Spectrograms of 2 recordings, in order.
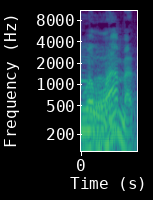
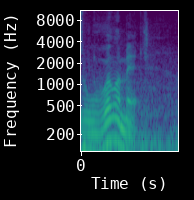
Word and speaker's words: Willamette: Willamette. I always thought that was Willamette. – Yes. – It's pronounced Willamette. Okay, Willamette. We've learned something yep.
